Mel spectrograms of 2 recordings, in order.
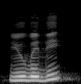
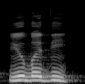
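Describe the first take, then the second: The two takes are said the same way.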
